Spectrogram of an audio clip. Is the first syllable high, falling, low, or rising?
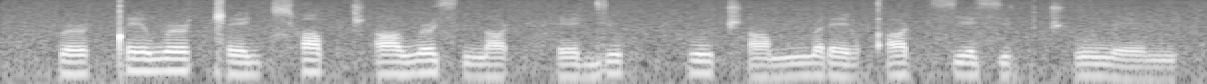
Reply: low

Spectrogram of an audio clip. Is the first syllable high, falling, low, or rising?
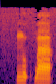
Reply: high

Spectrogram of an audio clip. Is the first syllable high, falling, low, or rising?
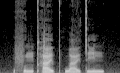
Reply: rising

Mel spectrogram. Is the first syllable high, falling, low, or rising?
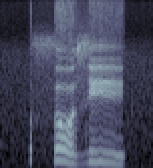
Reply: falling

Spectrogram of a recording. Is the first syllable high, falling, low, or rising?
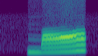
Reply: rising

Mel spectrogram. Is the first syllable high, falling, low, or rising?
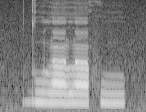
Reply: high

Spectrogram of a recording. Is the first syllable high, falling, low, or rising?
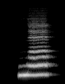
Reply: high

